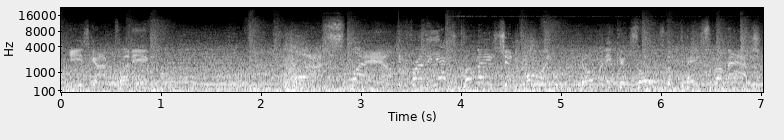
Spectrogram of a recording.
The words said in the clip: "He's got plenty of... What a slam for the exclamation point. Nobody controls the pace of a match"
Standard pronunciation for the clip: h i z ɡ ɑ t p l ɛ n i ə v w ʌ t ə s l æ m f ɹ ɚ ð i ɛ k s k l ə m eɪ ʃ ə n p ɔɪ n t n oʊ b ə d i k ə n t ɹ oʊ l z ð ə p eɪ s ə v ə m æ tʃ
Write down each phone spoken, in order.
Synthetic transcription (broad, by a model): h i z ɡ ɑ t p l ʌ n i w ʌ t ə s l æ m f ɹ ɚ ð i ɛ k s k l ə m eɪ ʃ ə n p ɔɪ n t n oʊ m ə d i k ə n t ɹ oʊ l z ð ə p eɪ s ə v ə m æ tʃ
